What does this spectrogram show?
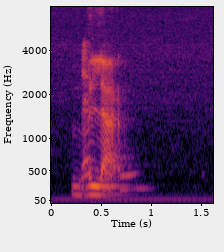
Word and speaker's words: hablar: The same with hablar, it ends in R or R, hablar.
